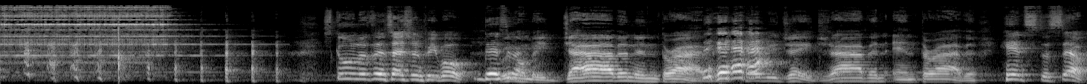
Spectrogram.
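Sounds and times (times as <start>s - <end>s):
bell ringing: 0.0s - 2.9s
speech: 3.4s - 10.8s.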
